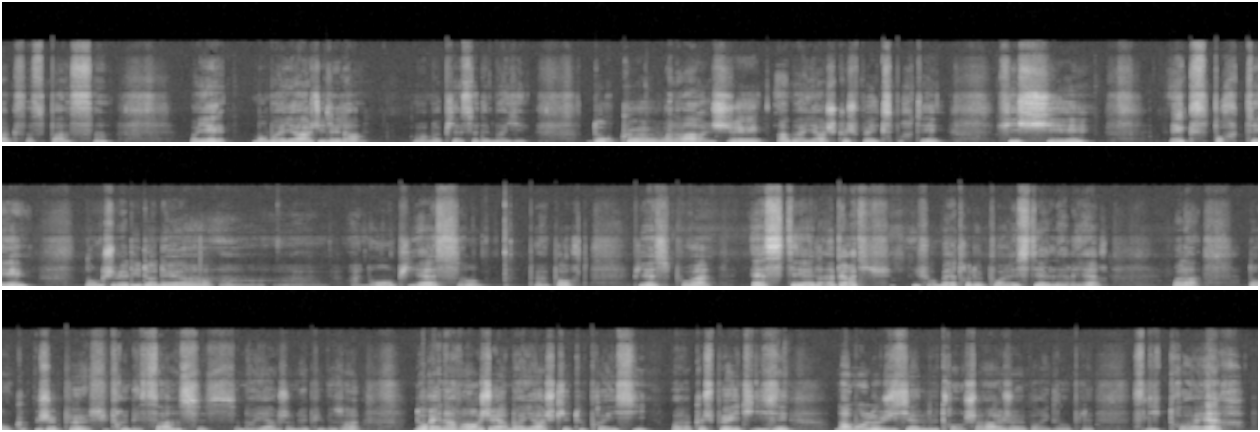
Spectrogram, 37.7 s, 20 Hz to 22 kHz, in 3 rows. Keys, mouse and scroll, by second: 0.0 click, 1.4 click, 2.2 scroll up 1, 2.9-4.2 right drag, 6.4 shift+7, 7.2 click, 8.5 click, 9.8-10.9 drag, 11.5 click, 16.1-18.1 typing, 19.2-21.0 typing, 23.9 click, 24.4 click, 24.7 click, 25.7 click, 26.3 Delete, 30.2 click, 34.4 click, 34.6 click, 36.1 click.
